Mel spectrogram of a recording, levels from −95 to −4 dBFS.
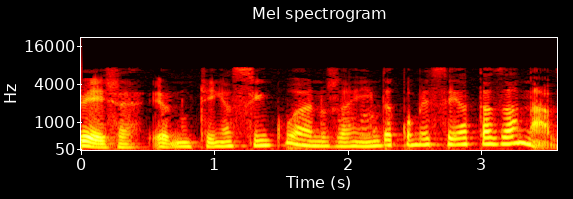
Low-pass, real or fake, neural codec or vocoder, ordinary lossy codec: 7.2 kHz; real; none; none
